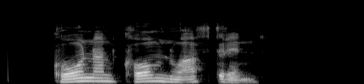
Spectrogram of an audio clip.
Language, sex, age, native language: Icelandic, male, 30-39, Icelandic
